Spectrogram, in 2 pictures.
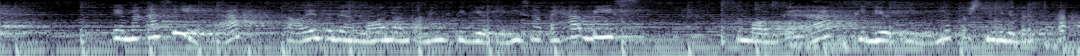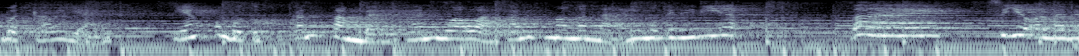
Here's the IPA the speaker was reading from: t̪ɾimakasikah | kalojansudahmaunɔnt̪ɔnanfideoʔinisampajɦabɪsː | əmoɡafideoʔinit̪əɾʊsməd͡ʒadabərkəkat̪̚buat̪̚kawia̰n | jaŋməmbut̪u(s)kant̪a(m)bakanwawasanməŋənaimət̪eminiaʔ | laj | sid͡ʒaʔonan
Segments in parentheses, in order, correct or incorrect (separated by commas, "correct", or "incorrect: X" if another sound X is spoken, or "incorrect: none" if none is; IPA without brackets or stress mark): incorrect: h, correct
